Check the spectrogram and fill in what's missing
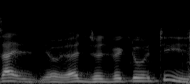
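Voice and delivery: quiet, lightly voiced movie-boxer impression; Sylvester Stallone. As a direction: softly imitate a famous action star. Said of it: "Make sure you do his voice".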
